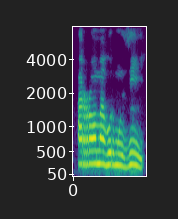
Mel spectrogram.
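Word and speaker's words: الرامهرمزي: Abdurahman bin Khalad Asyahir Aromahurmudzi Imam Aramahur Muzi Bifathil Mim kan bifathil mim arro wadomul ha arroom hu hurukunir ro assaniah bidamil mim asaniyah Jadi dibacanya aromahur mudzi fainnahu aal manfa istilah hadal fan.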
